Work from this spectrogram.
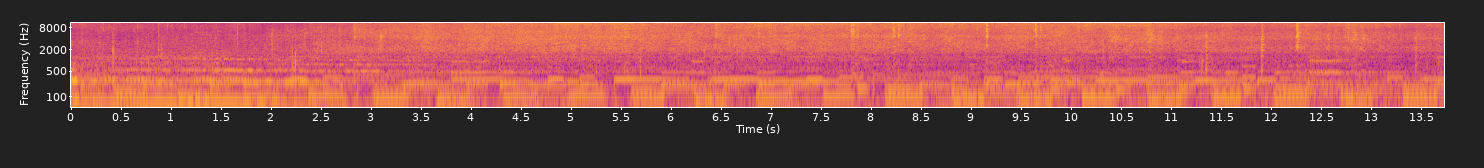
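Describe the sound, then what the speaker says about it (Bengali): Spices with turmeric, salt and ground dried red chilli paste stirred and frying steadily in a pan, a continuous sizzle with rhythmic scraping strokes throughout, no talking. "তাহলে আসুন আমি নেড়ে চেড়ে নিচ্ছি"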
